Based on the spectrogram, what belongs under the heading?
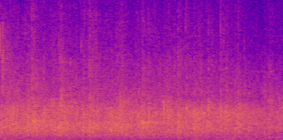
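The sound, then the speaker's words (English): A crowd at a prayer service claps for the Lord for a few seconds, a dense, continuous wash of hand claps from many people, fairly loud and without pauses or speech. “Acclamons pour le Seigneur. Let's clap for the Lord.”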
